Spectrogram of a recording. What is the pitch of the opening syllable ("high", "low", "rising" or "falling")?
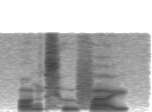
rising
